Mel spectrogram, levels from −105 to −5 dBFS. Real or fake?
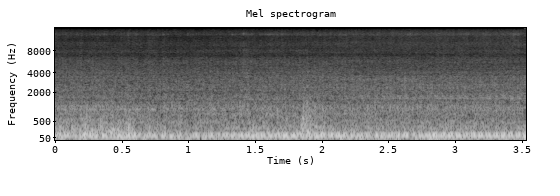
real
